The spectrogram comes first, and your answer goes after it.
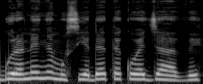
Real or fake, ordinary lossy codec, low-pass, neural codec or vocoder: real; none; none; none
